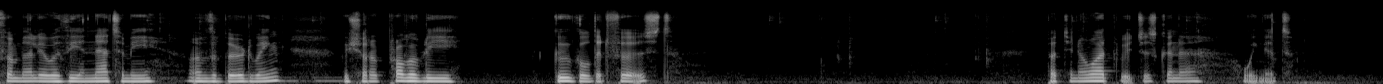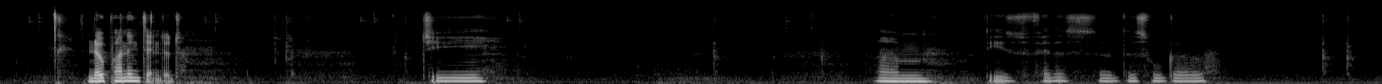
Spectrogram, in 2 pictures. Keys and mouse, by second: 0.9 click, 1.8 r, 2.6 click, 3.2 g, 4.3 click, 5.2 e, 8.8 click, 9.5 e, 10.5 click, 10.9 r, 11.8 click, 12.2 g, 13.0 click, 13.7 r, 15.3 click, 16.3 e, 17.0 click, 17.7 r, 18.6 click, 18.9 g, 20.0 click, 20.6 x, 22.8 shift+middle click.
